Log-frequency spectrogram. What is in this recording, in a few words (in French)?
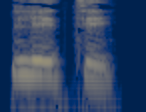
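"l été", French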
